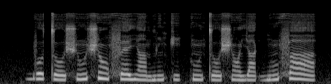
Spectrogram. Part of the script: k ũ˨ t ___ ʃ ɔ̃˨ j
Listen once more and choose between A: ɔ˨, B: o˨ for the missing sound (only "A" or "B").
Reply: B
